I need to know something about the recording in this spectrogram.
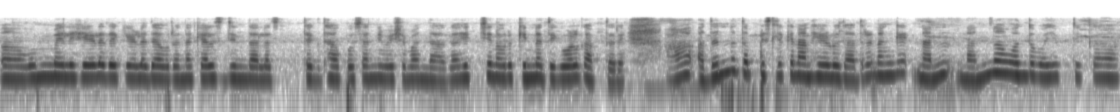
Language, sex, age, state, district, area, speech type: Kannada, female, 18-30, Karnataka, Dakshina Kannada, rural, spontaneous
